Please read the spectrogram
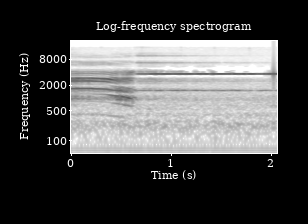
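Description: A high voice from the episode's soundtrack trails off in a slightly falling held note, then about two-thirds of a second in gives way to a steady high ringing tone that holds on.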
